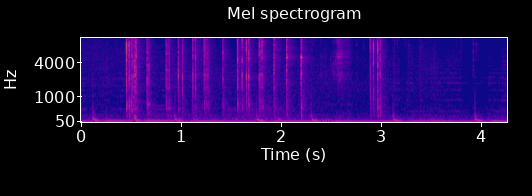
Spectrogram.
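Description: Adhesive liner being peeled off the sticky foam ring of a replacement headphone ear pad: a run of crackling ticks and short rips lasting about two and a half seconds. Background music with a steady bass beat plays throughout.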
